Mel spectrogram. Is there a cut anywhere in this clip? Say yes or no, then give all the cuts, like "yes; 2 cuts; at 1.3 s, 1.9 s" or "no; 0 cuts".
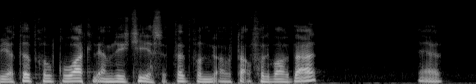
no; 0 cuts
